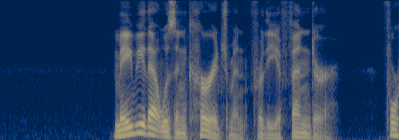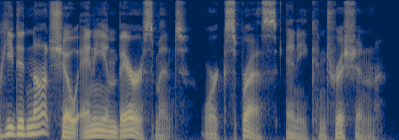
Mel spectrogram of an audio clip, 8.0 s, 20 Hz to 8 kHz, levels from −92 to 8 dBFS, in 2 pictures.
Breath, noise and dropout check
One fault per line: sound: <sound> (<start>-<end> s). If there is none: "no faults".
no faults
